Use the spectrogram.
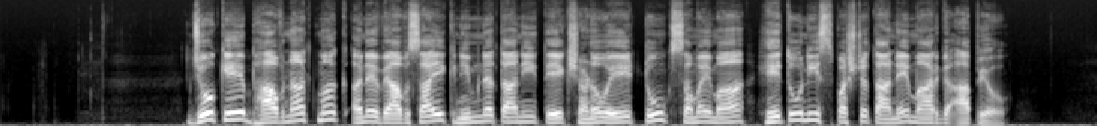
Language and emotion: Gujarati, neutral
